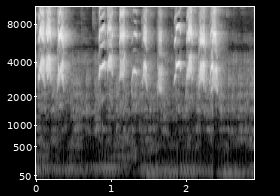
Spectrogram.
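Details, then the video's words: Begging chicks of the sooty-headed bulbul, fed by hand, give a quick series of evenly spaced shrill chirps, about six a second, after a brief pause. "Anak burung Kutilang lokal asli gacor rebutan makan lolohan setiap Hari"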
